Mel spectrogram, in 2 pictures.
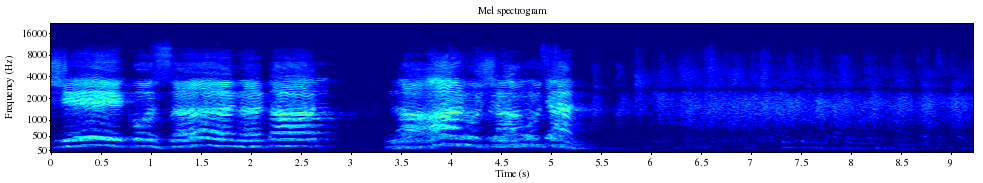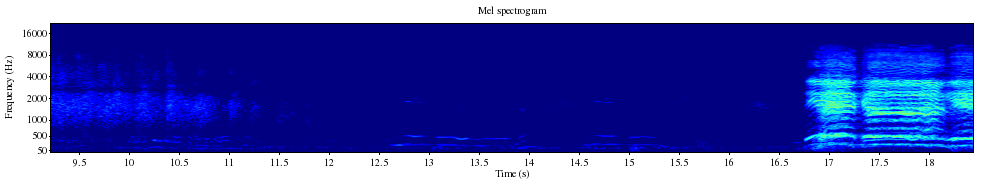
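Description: A choir of men sings together loudly in an echoing hall, pausing between phrases.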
